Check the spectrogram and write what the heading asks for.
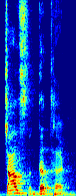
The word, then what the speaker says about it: Charles III: it is Charles three when you read the name before the Roman numeral before you read the number the should come Elizabeth the second Charles the Third okay but when you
